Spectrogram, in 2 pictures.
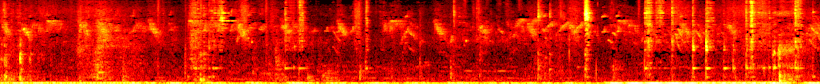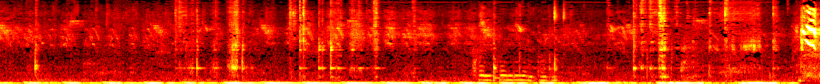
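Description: Faint, scattered clinks and knocks as roasted sweet potatoes are lifted out of a clay pot with sticks and dropped into a steel colander. Birds chirp in the background over a low steady hum.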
